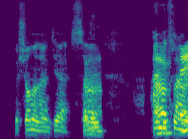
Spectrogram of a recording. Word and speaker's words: Mashonaland: And I hope I'm pronouncing the club correctly. Mashonaland? Mashonaland, yeah.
